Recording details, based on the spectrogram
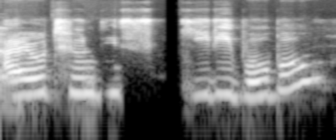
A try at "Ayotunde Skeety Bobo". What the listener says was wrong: You gotta elongate the O's though. Like turn that single syllable into like a 12 syllable.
